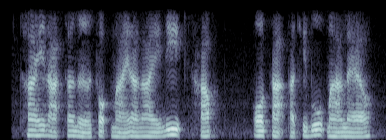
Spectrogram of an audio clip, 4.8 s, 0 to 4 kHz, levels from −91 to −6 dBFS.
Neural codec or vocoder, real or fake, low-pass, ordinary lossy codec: none; real; 3.6 kHz; AAC, 32 kbps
